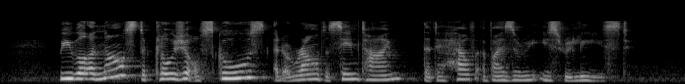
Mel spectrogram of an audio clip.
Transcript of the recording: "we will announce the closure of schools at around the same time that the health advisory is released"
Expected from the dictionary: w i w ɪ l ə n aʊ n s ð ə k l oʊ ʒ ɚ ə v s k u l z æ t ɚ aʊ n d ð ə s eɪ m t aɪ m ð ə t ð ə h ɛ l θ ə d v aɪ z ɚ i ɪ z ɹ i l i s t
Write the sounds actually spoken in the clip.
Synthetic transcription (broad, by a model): w i w ɪ l ə n aʊ n s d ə k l oʊ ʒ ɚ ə f s k u l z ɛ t ɚ aʊ n d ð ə s eɪ m t aɪ m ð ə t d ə h ɛ l θ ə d v aɪ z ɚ i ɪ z ɹ i l i s t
